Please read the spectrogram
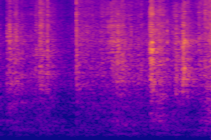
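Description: Inflated latex twisting balloons being twisted and worked by hand, rubbing against each other and against the hands in a run of short scraping rubs.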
